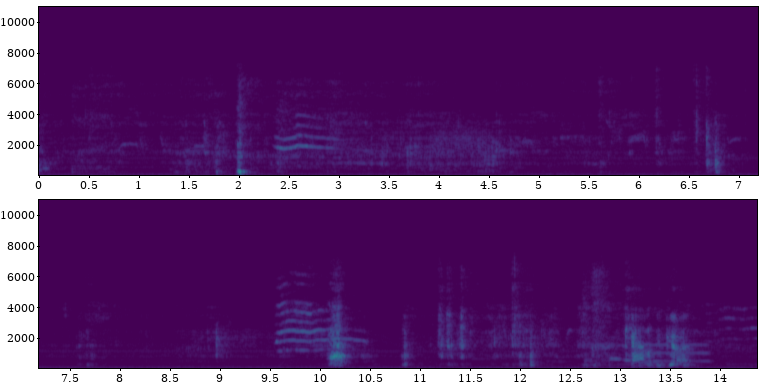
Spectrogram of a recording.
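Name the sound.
house cat meowing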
